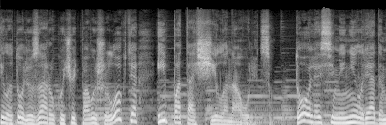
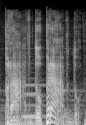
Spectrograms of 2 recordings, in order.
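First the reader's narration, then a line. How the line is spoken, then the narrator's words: Annoyed old woman grumbling. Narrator (Russian): проворчала с досадой старуха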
